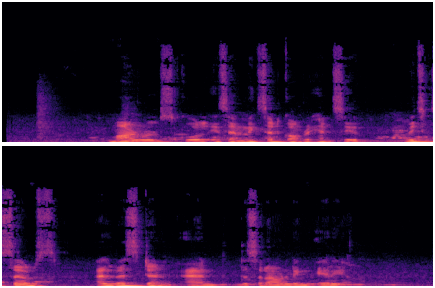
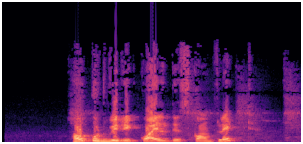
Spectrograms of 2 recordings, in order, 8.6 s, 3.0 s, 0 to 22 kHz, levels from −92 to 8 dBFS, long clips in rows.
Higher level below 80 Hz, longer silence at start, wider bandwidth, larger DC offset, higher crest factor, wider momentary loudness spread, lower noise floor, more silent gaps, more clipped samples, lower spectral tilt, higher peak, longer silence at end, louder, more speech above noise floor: about the same, -58 dBFS vs -58 dBFS; second, 0.35 s vs 0.7 s; about the same, 15.5 kHz vs 16 kHz; neither; about the same, 20 dB vs 16 dB; first, 11 LU vs 7 LU; second, -54 dBFS vs -62 dBFS; neither; neither; first, -6 dB/octave vs -4.5 dB/octave; second, -8 dBFS vs 0 dBFS; second, 0.35 s vs 0.5 s; second, -28 LUFS vs -13 LUFS; second, 27 dB vs 48 dB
